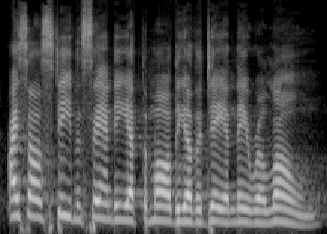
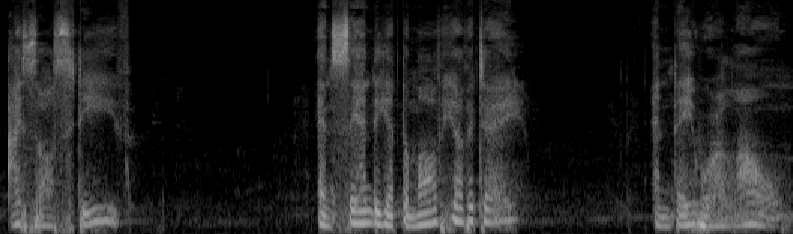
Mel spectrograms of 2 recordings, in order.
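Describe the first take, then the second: First: It is said in a plain, matter-of-fact tone. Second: It is said in a knowing, insinuating tone. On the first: Nothing unusual happened. "Just from the tone and the words, you're looking like, and so what?" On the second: Something improper was going on. "But if I did this"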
